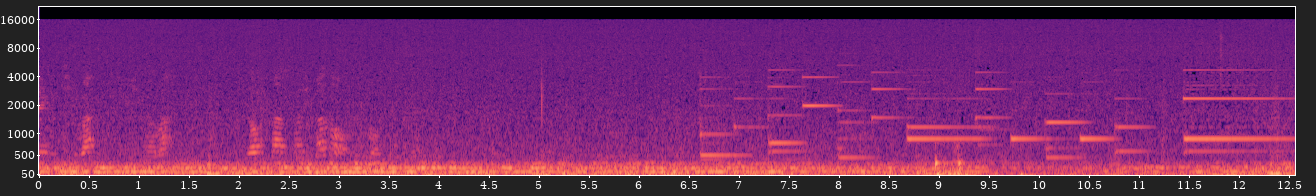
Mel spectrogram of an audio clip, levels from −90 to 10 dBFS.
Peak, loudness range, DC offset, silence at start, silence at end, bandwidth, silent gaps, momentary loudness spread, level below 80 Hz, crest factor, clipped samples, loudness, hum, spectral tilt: 0 dBFS; 2 LU; under 0.1%; 0 s; 0 s; 16.5 kHz; none; 6 LU; -24 dBFS; 16 dB; under 0.1%; -19 LUFS; none; -6 dB/octave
